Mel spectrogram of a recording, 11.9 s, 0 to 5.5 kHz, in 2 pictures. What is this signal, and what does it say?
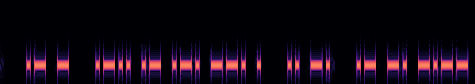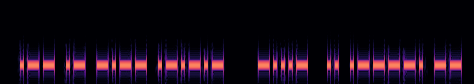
Morse code, heard as a keyed tone, about 25 wpm, 600 Hz. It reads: AT LARGE IN ANY WAY. <BT> I'M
